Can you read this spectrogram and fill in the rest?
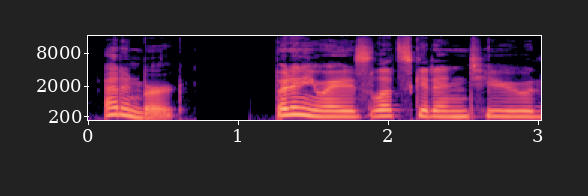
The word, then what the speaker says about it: Edinburgh: I think I pronounced it Edinburgh, but that is not right at all. It's Edinburgh. So thank you,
